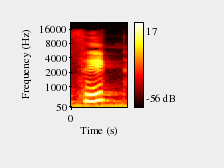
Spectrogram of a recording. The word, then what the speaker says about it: thick: Jadi bacanya ini thick dengan lidahnya keluar tapi digigit ya.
